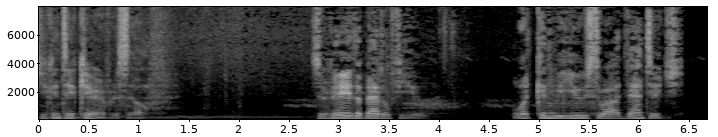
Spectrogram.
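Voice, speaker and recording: Using a raspy, put-on character voice with a fairly high pitch, a man talks at a moderate pace with lively intonation and long, frequent pauses while music plays in the background. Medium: video game. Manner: terse, dry, commanding.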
